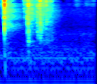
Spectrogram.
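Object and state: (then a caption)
Crispy, fully dried vegetable-pulp crackers. Homemade crackers made from carrot and celery juice pulp with flax, hemp, sesame and pumpkin seeds, dried in a dehydrator, give three short, bright, dry snaps. Each crack dies away almost instantly, showing the crackers are crispy and dried all the way through.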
